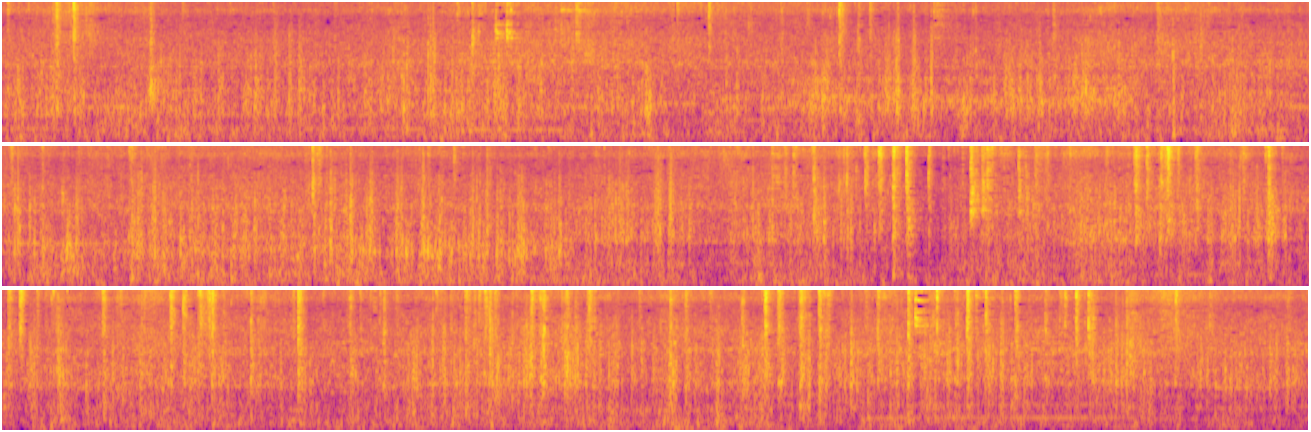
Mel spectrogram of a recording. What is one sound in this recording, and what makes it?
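A winch whirs as it hauls in a line.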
